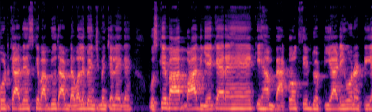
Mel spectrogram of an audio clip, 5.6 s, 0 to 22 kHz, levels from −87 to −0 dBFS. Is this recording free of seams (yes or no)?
yes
